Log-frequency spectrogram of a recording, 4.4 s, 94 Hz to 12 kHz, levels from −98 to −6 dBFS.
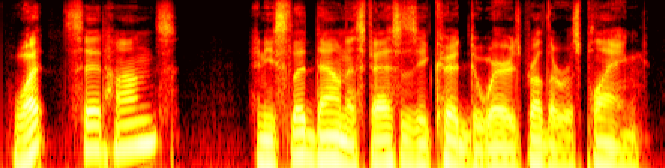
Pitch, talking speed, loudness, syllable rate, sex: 110 Hz, 245 wpm, -18 LUFS, 5.6 syllables/s, male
